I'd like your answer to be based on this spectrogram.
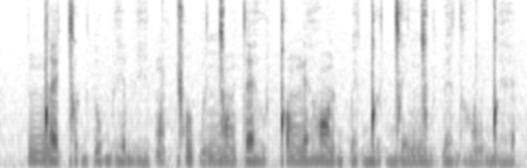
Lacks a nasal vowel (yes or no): no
